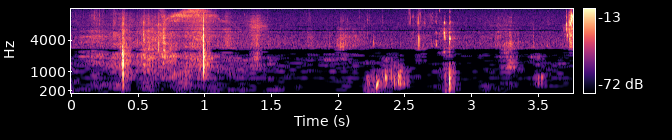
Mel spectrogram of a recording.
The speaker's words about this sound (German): Ich muss kurz mein Eis schlucken, es tut mir leid. Der, der Mann beißt ins Eis, da müssen wir auf jeden Fall, sag doch mal was dazu. Leute, die ins Wassereis beißen, sind für mich ganz schön suspekt.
